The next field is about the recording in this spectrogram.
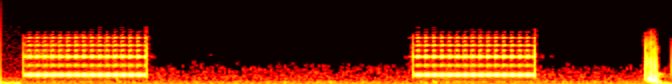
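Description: A telephone bell in an apartment rings in two long trilling bursts of about a second each, separated by a pause of silence, loud and clear.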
